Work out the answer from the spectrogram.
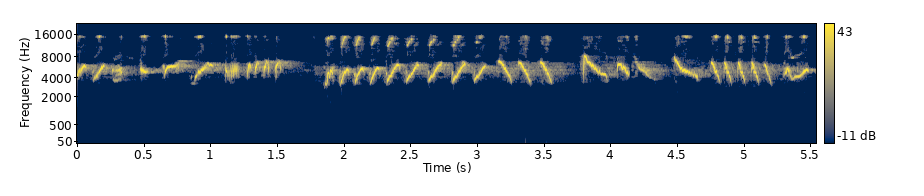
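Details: Oriental white-eye delivering continuous 'ngelas' tutoring song: a warbling high twitter that breaks into fast series of steep down-slurred whistles, with only a brief dip near two seconds.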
